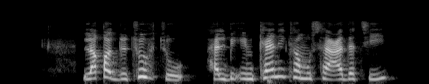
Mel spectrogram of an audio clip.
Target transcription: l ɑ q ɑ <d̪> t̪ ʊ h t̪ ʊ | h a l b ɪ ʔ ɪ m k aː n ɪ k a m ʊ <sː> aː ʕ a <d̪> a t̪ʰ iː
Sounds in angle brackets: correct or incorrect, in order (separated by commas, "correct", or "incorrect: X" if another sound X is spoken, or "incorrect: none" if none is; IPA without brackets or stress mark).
correct, incorrect: s, correct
